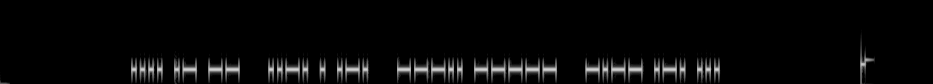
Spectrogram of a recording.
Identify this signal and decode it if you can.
Morse code, heard as a keyed tone, about 28 wpm, 700 Hz. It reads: HAM FER 80 YRS
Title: Practice QSO - Exchange 3 - More Info - 28wpm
